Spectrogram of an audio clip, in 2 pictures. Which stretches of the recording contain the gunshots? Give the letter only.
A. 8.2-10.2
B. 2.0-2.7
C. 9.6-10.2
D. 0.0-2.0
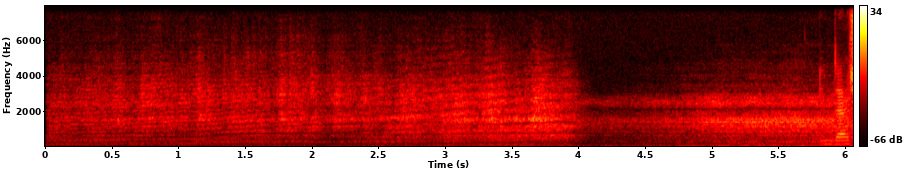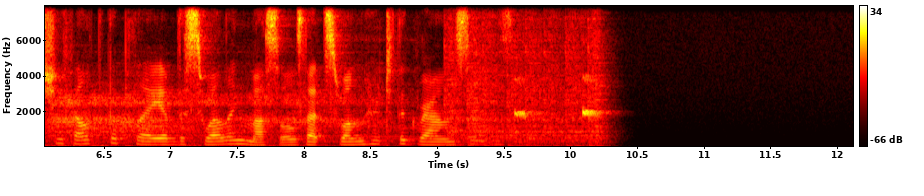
A.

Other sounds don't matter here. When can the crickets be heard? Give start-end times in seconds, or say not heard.
not heard.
